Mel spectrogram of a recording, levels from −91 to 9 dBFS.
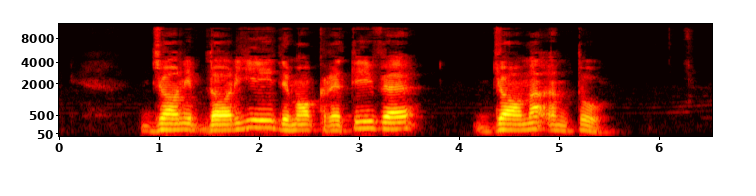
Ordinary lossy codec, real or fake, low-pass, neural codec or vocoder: AAC, 32 kbps; fake; 10.8 kHz; codec, 44.1 kHz, 7.8 kbps, DAC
